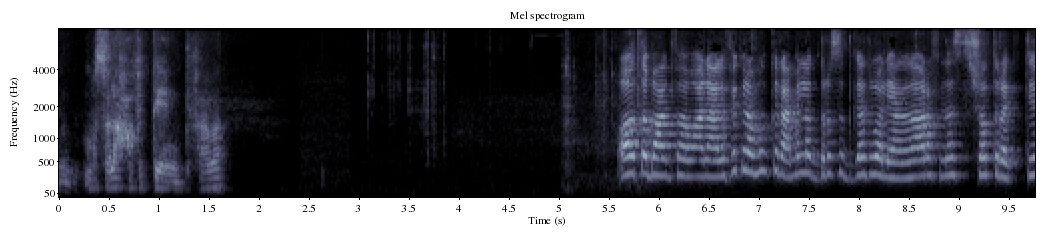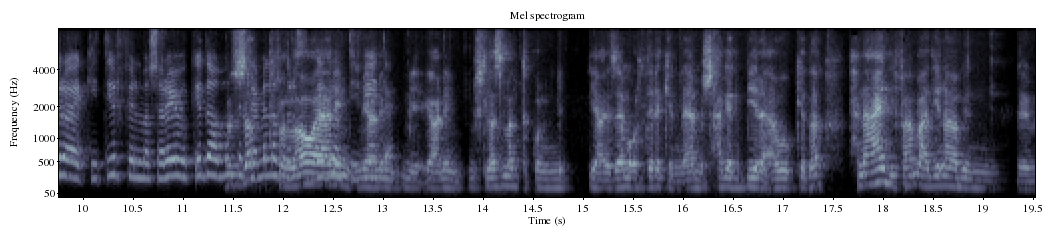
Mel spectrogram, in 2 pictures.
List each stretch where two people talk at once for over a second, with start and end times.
11.4-13.1

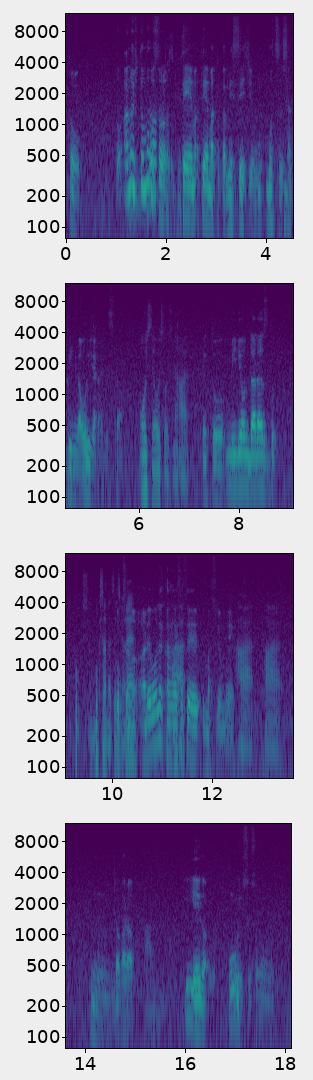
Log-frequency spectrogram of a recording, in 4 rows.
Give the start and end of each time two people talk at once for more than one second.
1.2-2.6

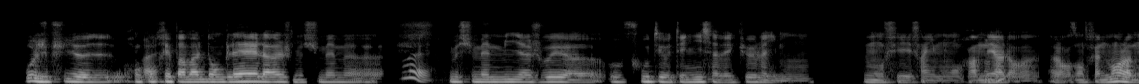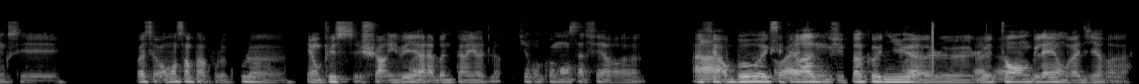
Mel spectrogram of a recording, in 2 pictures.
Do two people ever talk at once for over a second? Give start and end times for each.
none

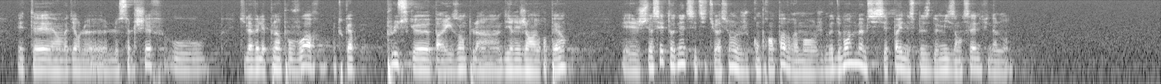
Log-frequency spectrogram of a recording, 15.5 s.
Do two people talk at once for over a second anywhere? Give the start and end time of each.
none

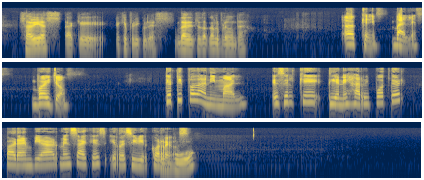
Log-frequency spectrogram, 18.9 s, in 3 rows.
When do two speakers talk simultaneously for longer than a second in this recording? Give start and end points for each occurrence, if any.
none

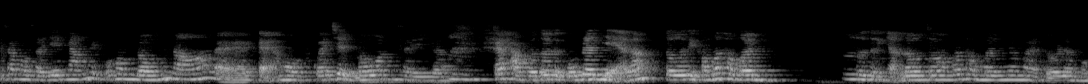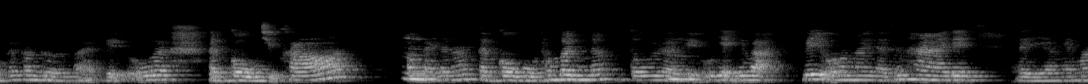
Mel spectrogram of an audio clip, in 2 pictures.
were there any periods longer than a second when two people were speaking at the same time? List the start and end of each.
none

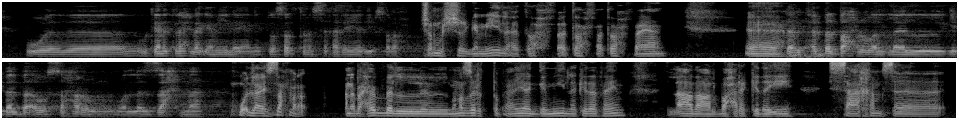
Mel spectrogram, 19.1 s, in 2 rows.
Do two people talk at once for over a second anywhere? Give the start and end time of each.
none

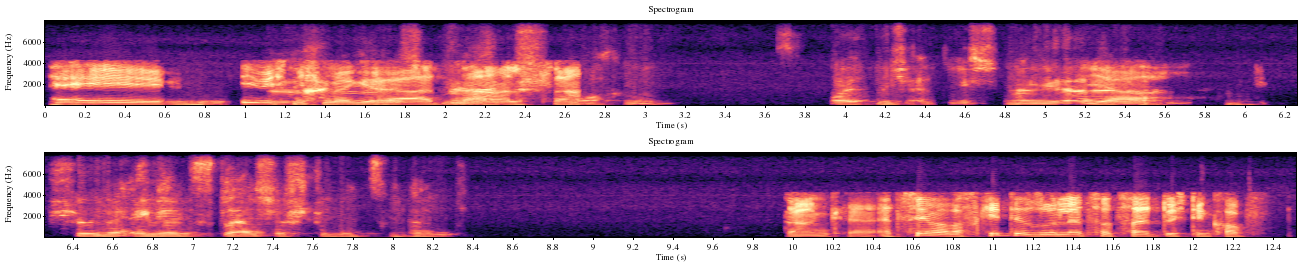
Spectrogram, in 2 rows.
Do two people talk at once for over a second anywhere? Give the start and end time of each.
1.1-2.7

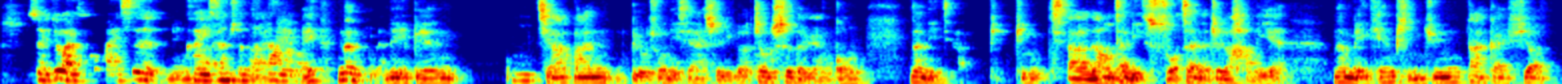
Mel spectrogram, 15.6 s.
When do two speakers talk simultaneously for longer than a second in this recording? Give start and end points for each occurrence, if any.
1.9-3.0

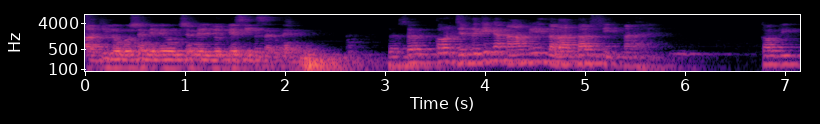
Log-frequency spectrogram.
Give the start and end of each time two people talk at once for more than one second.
none

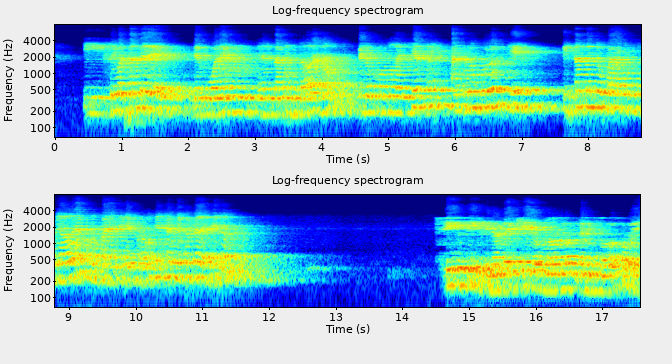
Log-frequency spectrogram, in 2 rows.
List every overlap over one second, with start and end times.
none

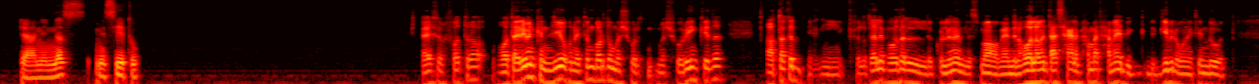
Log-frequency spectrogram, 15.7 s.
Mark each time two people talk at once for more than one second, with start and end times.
none

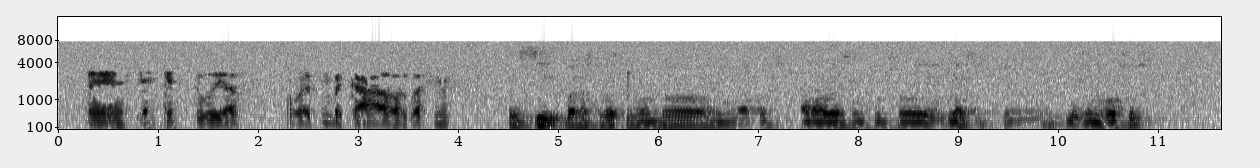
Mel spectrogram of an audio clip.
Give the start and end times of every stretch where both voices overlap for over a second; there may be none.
none

